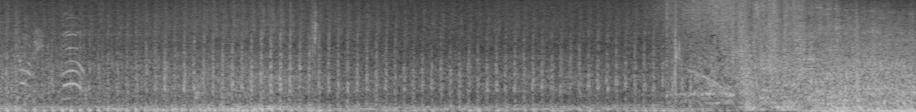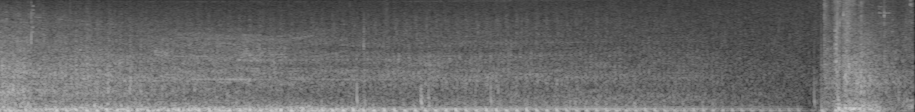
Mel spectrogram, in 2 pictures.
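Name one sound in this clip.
A deep engine drone rumbles steadily.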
